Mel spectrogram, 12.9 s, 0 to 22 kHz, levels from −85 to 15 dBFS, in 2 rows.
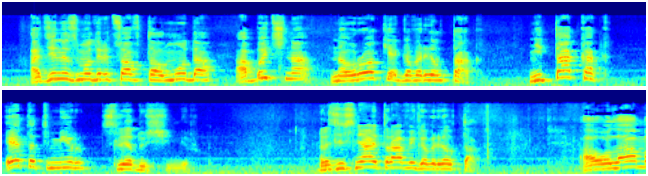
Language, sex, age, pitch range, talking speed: Russian, male, 20-39, 150-215 Hz, 100 wpm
